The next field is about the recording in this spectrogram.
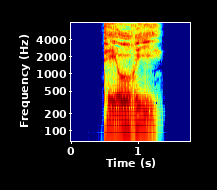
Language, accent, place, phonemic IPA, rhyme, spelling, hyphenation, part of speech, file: German, Germany, Berlin, /te.oˈʁiː/, -iː, Theorie, The‧o‧rie, noun, De-Theorie.ogg
- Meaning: theory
